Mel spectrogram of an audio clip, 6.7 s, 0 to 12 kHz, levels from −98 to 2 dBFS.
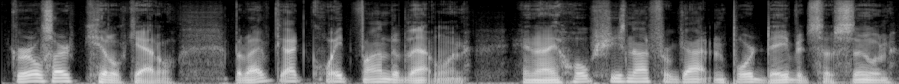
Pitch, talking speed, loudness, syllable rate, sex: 100 Hz, 195 wpm, -19 LUFS, 5.4 syllables/s, male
